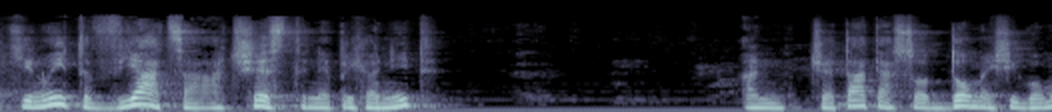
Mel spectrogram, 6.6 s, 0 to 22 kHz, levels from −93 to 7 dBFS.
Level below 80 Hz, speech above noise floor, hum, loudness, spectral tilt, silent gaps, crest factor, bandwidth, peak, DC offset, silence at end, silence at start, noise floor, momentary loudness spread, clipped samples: -54 dBFS; 29 dB; none; -26 LUFS; -6 dB/octave; none; 18 dB; 13 kHz; -10 dBFS; under 0.1%; 0 s; 0 s; -55 dBFS; 9 LU; under 0.1%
